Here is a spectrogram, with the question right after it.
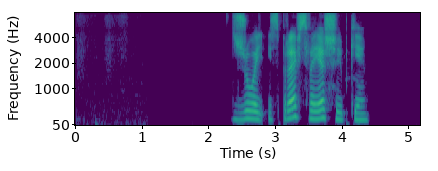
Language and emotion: Russian, neutral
